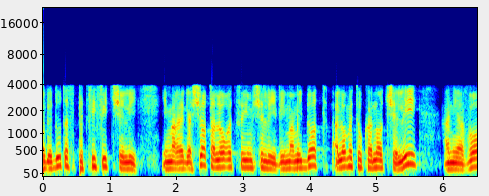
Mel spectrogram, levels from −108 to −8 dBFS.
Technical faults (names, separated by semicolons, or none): iLBC codec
